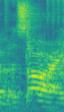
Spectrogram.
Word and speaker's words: Asar: his middle name initially, the real spelling for Asar is A-U-S-A-R. We dropped the U and just kept the A-S-A-R because it sounds kind of like a double entendre, is how you say it, to like ASMR, because I do ASMR.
